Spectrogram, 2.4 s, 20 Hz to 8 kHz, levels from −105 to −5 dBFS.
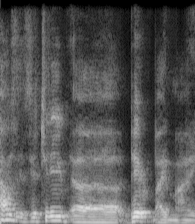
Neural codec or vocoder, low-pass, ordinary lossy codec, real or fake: codec, 16 kHz, 4 kbps, X-Codec, HuBERT features, trained on general audio; none; none; fake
